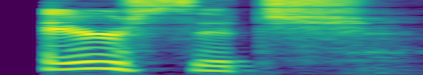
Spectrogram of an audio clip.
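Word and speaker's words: earasaid: So the D in Gaelic at the end of the word will become a ch sound. Ersich.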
